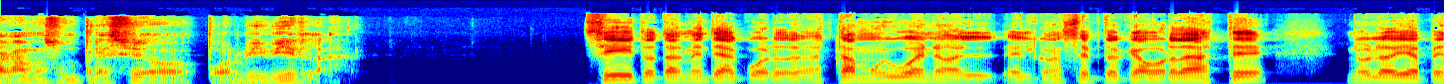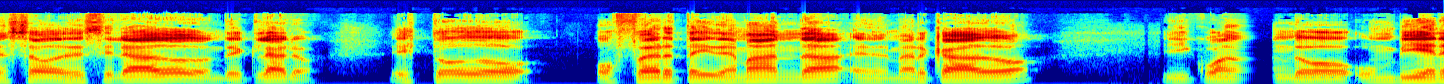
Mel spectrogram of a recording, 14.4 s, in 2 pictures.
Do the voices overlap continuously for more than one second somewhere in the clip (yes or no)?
no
